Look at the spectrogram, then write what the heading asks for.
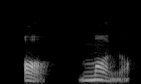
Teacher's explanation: Entonces, esta es la vocal acentuada o y es una vocal media, ¿verdad? Porque la lengua no tiene que subir y no tiene que bajar. La lengua se queda en una posición media,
